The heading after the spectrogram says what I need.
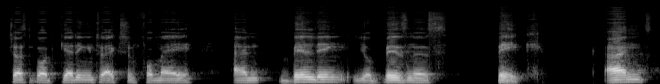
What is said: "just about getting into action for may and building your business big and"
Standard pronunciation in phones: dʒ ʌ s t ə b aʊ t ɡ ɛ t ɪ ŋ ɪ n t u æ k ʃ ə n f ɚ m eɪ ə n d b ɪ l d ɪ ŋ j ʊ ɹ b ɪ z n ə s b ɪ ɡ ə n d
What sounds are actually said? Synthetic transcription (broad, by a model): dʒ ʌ s t ə b aʊ t ɡ ɛ t ɪ ŋ ɪ n t u æ k ʃ ə n f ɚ m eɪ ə n b ɪ l d ɪ ŋ j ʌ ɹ b ɪ z n ə s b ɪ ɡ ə n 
